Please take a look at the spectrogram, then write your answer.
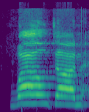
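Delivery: ordinary talk, nothing marked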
